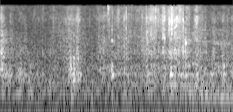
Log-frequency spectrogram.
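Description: The soft white inside of bread, crust removed, being torn into pieces and crumbled by bare hands while cooking, giving a steady run of quiet crinkly, rustling tears and small crumbly crackles with no talking.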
